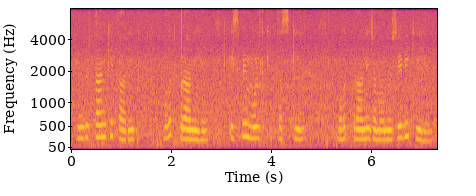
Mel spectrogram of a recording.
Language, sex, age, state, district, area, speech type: Urdu, female, 18-30, Uttar Pradesh, Gautam Buddha Nagar, rural, spontaneous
